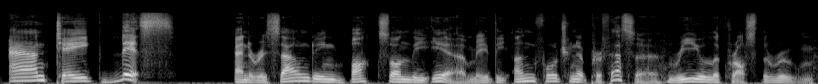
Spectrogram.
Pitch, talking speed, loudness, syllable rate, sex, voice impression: 115 Hz, 130 wpm, -19 LUFS, 3.7 syllables/s, male, very masculine, very middle-aged, very thick, very tensed, very powerful, very bright, soft, muffled, fluent, slightly raspy, very cool, intellectual, slightly refreshing, sincere, calm, very mature, very friendly, reassuring, very unique, slightly elegant, very wild, sweet, very lively, kind, intense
